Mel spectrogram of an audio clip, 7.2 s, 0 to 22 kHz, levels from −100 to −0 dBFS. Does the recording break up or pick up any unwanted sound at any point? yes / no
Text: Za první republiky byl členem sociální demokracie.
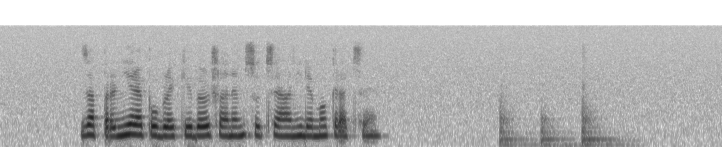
yes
